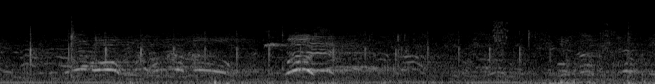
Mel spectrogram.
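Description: Rugby players shouting across an open pitch: a string of short, separate calls, the loudest about three seconds in, with scattered light clicks among them.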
